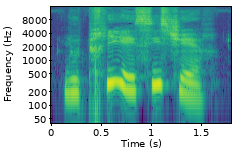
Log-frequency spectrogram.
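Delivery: Le prix est si cher at a slowed, careful pace; slowed repeat. Shown as a demonstration. Teacher repeats the French sentence slowly for her students. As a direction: repeat it slowly so they can follow. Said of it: "Ahora di".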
